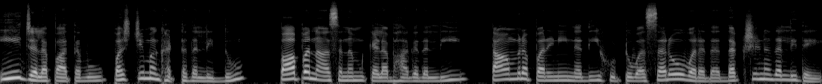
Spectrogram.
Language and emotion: Kannada, neutral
